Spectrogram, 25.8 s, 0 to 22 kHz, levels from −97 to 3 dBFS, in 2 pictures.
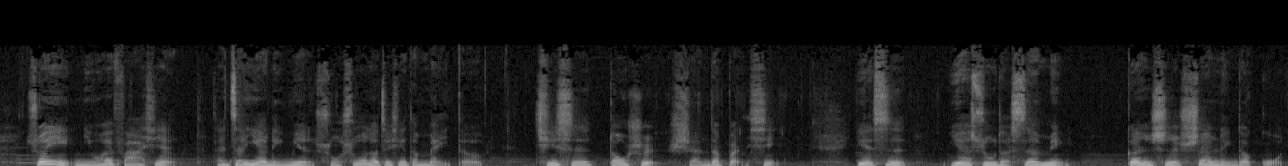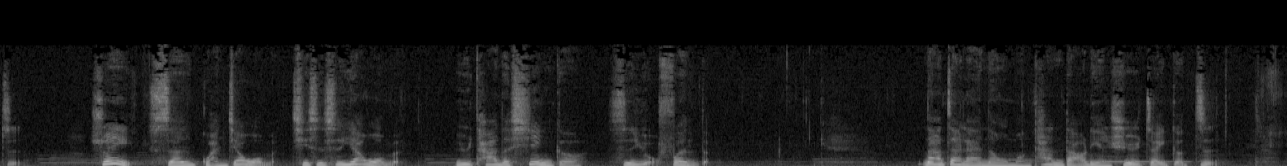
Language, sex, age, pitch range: Chinese, female, 20-39, 185-245 Hz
